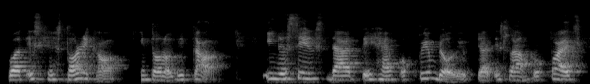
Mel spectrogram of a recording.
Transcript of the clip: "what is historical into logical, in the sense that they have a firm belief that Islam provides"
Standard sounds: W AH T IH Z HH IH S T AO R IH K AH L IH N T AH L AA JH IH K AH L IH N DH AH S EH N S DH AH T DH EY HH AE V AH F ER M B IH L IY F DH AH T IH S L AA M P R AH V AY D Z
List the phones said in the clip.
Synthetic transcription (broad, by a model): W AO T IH S HH IH S T AO R IH K AH L IH N T AH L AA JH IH K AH L IH N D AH S EH N S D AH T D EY HH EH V AH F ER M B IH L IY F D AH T IH S L AA M P R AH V AY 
